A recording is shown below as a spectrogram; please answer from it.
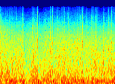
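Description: A loud, steady wash of rumbling noise with no speech, an effect added in the edit.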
